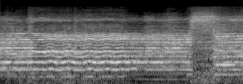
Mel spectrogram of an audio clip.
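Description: A singer holding a long note with vibrato over instrumental backing music.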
